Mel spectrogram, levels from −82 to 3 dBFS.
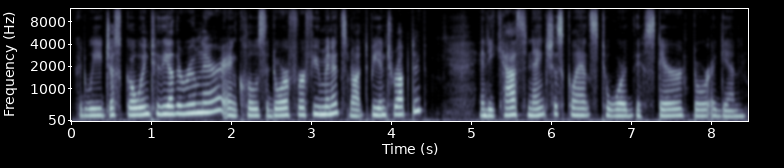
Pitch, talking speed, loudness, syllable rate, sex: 215 Hz, 225 wpm, -17 LUFS, 5.8 syllables/s, female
